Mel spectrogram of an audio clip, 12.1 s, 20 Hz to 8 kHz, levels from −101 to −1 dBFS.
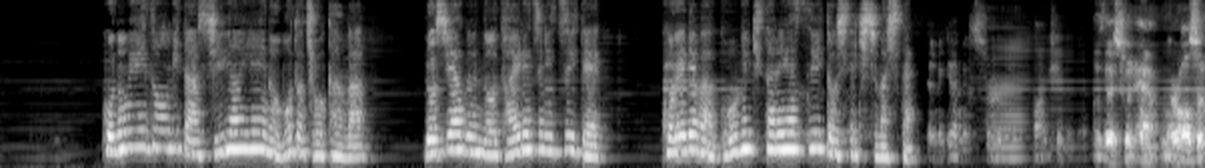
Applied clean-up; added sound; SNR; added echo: neural mask model DeepFilterNet 3.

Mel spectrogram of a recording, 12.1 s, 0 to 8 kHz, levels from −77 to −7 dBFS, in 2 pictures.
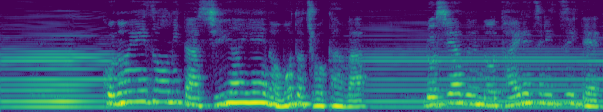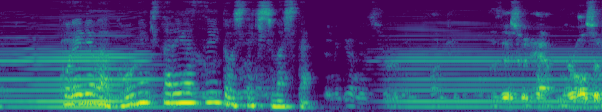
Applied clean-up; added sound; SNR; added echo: none; Bowed string instrument; 10 dB; reverberation time 0.3 s.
